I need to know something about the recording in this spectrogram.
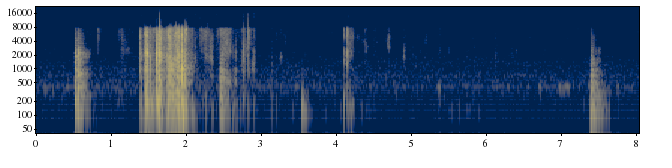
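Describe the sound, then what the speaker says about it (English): Tarot cards being shuffled and pulled from a deck: a burst of riffling and slapping card sounds, then scattered soft taps and flicks as cards are drawn and laid down, close and moderately quiet with no talk. "Now we're going to pull you one more card, Cancer, for an outcome."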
